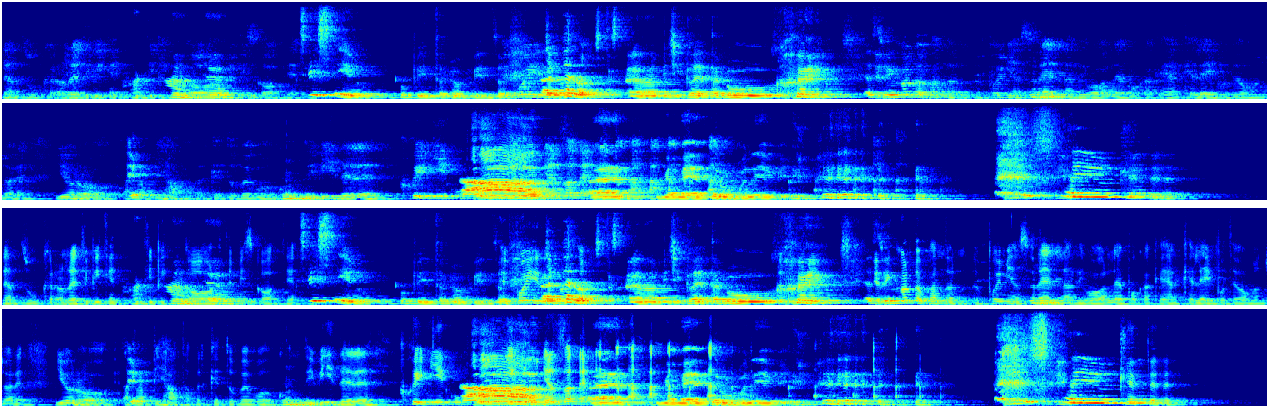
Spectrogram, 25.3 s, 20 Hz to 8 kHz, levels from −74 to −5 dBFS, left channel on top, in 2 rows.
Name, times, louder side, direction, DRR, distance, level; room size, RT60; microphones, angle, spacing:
voice 1, 0.0-3.0 5.0-5.7 7.8-19.2 22.6-23.3 23.8-24.3, right 3 dB, 65° right, 4 dB, 0.4 m, -35 dB
voice 2, 1.6-2.6 3.1-3.6 4.0-9.0 10.3-10.5 13.9-14.0 15.4-15.8 17.2-18.1 18.5-18.8 19.2-21.5 22.6-22.9 23.3-24.1, equal, 5° left, 0 dB, 0.4 m, -24 dB
4.0 x 3.0 x 2.4 m, 1.2 s
head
